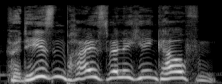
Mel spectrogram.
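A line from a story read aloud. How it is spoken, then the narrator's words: Old man exclaiming. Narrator (German): ein alter Mann vom bösen Aussehen rief aus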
